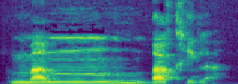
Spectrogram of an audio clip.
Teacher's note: ইকলাব মানে নুনের জায়গায় মিম পড়া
